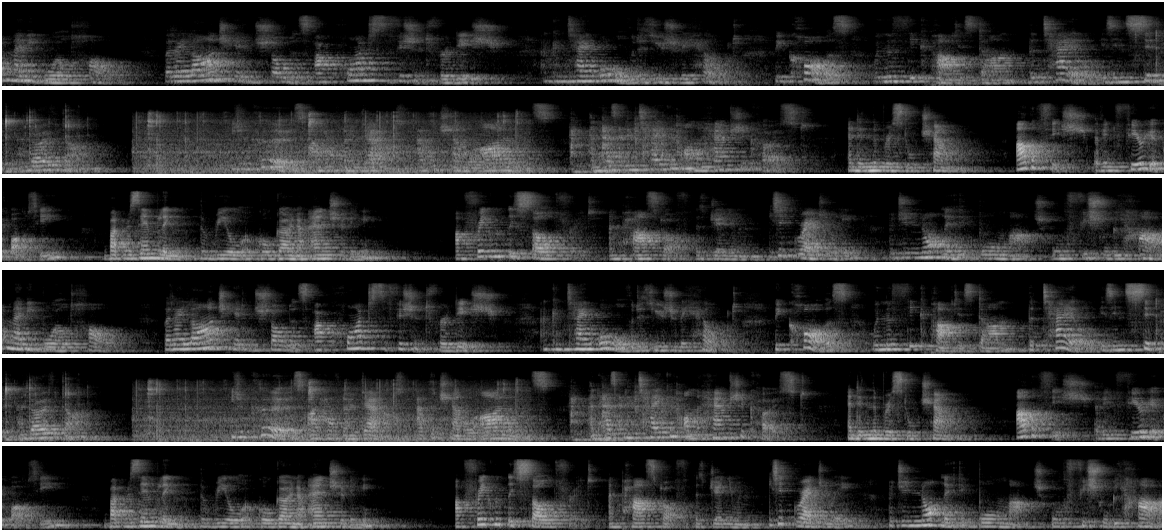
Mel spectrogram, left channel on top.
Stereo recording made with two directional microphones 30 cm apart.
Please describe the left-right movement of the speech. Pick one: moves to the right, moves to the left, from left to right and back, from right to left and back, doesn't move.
from right to left and back.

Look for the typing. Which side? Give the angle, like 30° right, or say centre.
centre.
